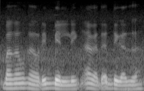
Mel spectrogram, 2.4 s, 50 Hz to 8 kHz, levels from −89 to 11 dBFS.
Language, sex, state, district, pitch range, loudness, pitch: Chakma, male, Tripura, Dhalai, 125-150 Hz, -16 LUFS, 140 Hz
